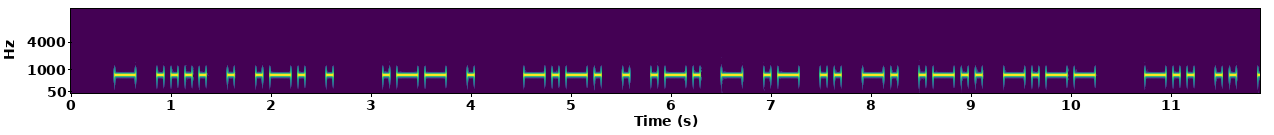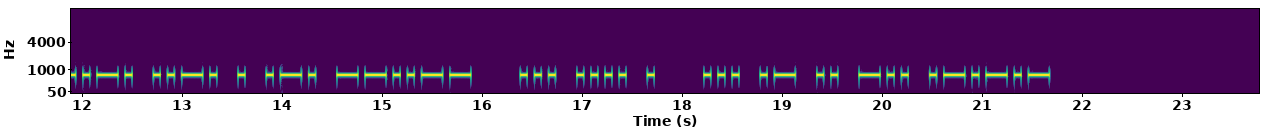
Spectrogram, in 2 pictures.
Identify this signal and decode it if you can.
Morse code, heard as a keyed tone, about 17 wpm, 700 Hz. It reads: THERE WE CERTAINLY DIFFER, SHE SAID.
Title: Sentences from Top 1000 Words - Review Part 1 - 17wpm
